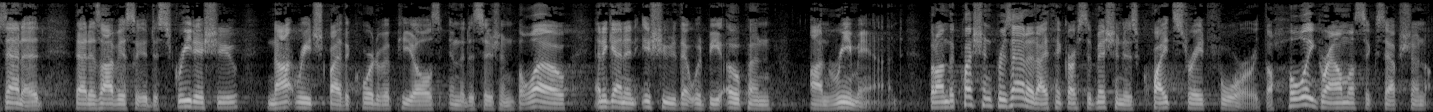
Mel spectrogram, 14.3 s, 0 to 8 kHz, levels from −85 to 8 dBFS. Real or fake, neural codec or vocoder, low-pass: real; none; 7.2 kHz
